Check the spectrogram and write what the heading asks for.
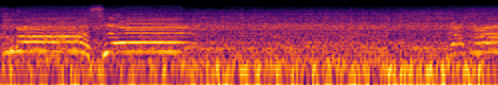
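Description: Rock band playing live on stage. In the first second, two loud held notes of about half a second each stand out over the band; each slides up at the start and drops off at the end.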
